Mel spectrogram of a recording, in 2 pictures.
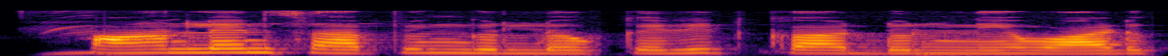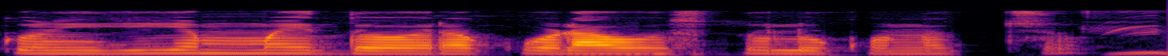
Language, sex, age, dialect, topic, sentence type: Telugu, female, 18-24, Southern, banking, statement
